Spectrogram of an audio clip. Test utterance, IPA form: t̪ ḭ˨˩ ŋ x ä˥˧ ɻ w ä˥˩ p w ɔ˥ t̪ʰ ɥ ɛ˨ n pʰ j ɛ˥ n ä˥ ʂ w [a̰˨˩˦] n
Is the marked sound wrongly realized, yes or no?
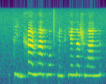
yes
